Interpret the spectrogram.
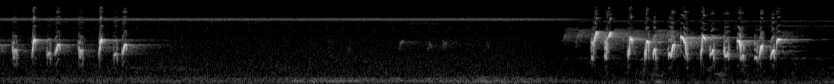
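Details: Bulbul singing: two short bursts of bright, chirpy notes that fall in pitch, a long quiet pause, then a quicker run of about a dozen similar falling whistled notes. The background is otherwise quiet.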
